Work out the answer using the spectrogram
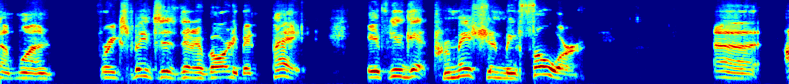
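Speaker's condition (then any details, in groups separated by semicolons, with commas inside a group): Cerebral palsy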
